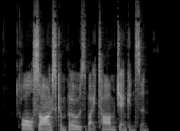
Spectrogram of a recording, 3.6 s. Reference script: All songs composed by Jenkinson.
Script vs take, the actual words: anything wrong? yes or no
yes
